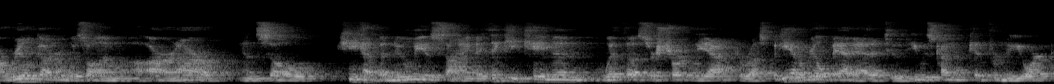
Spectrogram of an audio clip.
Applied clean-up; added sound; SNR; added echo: none; none; none; reverberation time 0.9 s.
